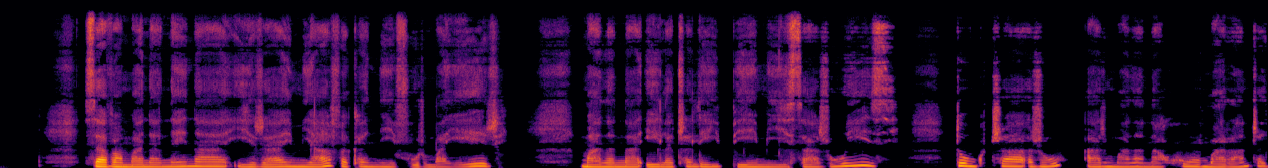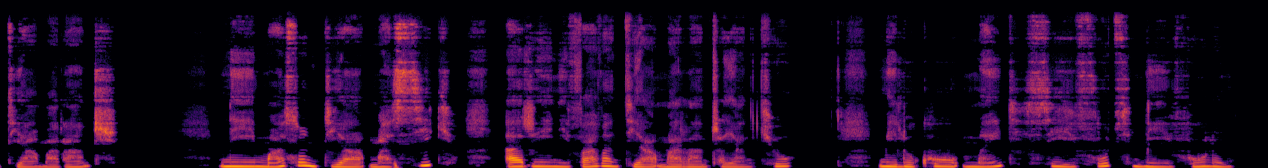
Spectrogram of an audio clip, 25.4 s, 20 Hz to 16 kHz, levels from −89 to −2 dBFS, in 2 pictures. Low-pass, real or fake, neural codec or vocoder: 14.4 kHz; real; none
